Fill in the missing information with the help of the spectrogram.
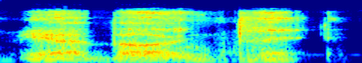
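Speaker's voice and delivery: raspy demon whisper. Pretend. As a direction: hiss it like a demon, unvoiced. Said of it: "my inner demon voice".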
